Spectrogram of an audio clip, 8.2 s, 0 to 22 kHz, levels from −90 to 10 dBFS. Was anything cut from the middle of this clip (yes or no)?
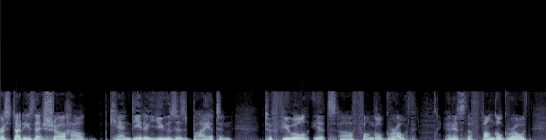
no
